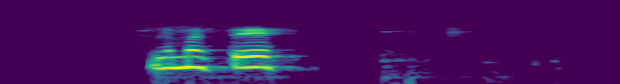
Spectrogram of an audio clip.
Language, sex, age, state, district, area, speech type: Dogri, female, 30-45, Jammu and Kashmir, Reasi, rural, conversation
